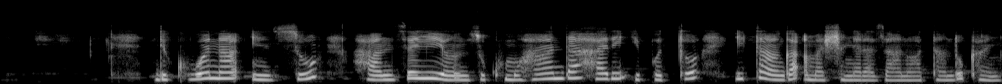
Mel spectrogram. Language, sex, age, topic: Kinyarwanda, female, 25-35, government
